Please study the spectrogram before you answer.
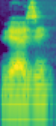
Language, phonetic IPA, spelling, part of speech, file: Russian, [ˈvʲæzʲɪ], вязи, noun, Ru-вязи.ogg
- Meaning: inflection of вязь (vjazʹ): 1. genitive/dative/prepositional singular 2. nominative/accusative plural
